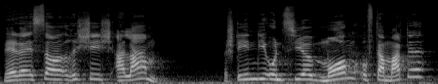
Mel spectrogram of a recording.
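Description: An actor playing a brash, scheming, irritable village man in a naturalistic German radio drama, talking gruff, colloquial and bossy. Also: very high-pitched, normal speed, fairly bright tone. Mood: scheming, insistent.

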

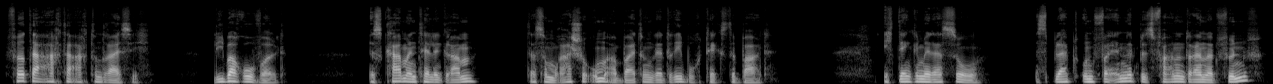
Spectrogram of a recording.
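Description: An actor in a radio play voicing an embattled, wry German novelist of the 1930s, reading out letters and diary entries. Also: male voice, medium pitch, moderate pace, long pauses, no echo, studio quality, close to an everyday voice. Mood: businesslike.

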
